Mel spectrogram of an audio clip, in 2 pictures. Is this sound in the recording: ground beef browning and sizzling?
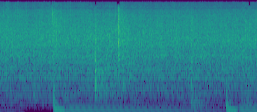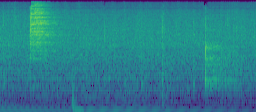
yes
